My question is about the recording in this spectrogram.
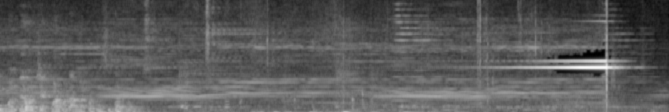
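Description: A single high-pitched tone from a stage PA system, building steadily louder over the last two seconds and cut off suddenly near the end, typical of microphone feedback. A voice is heard briefly at the start.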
